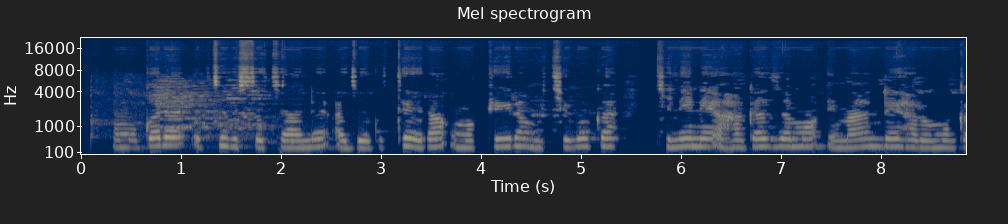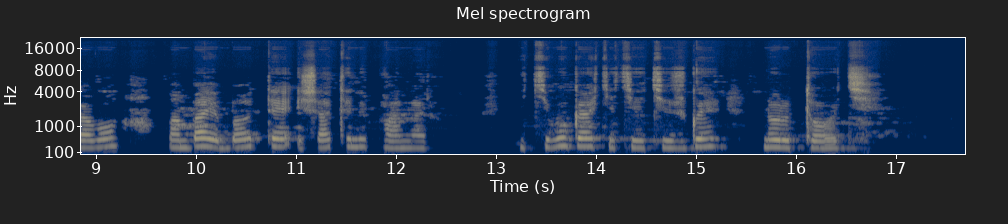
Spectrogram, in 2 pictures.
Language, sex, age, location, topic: Kinyarwanda, male, 25-35, Nyagatare, government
